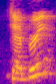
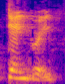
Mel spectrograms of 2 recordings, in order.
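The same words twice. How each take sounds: First: "debris" as DEB-ree, short e; first British pronunciation. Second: "debris" as DAY-bree; second British pronunciation. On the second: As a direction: say "debris" with a long ay first. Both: Shown as a demonstration. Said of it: "you have two possible pronunciations".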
